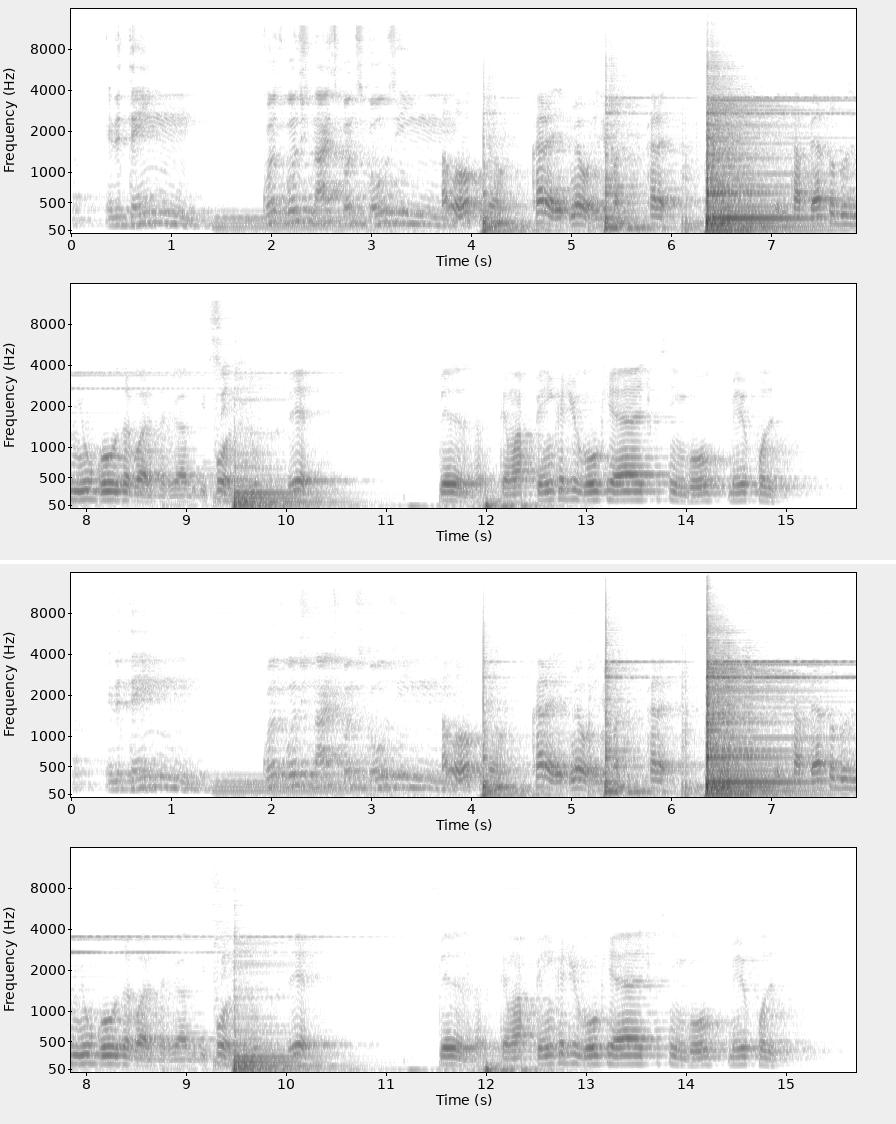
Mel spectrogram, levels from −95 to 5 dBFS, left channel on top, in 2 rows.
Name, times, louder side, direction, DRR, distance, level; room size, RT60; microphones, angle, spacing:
voice 1, 0.3-1.3 1.7-3.9 9.3-9.5, left 1 dB, 40° left, 4 dB, 3.1 m, -57 dB
sound 1, 1.4-2.8 4.1-4.3 5.2-5.7 6.1-8.0 9.3-10.3 11.2-11.3 12.0-12.1, right 1 dB, 65° right, 2.2 m, -41 dB
voice 2, 3.7-6.0 6.3-6.6 7.0-10.3 11.5-14.9, left 1 dB, 15° left, 6 dB, 1.1 m, -50 dB
21.0 x 18.0 x 9.4 m, 1.1 s
head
